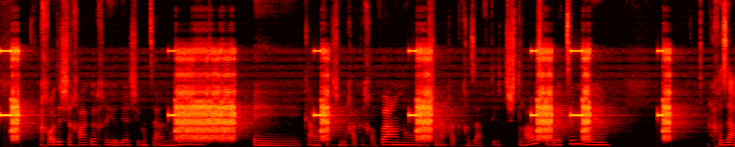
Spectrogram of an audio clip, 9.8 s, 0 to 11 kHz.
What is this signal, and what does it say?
ACARS aircraft data, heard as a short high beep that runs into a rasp, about 2400 baud, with speech in Hebrew.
